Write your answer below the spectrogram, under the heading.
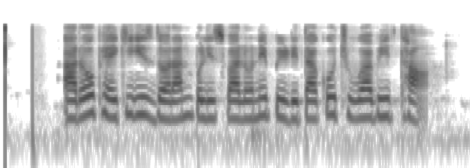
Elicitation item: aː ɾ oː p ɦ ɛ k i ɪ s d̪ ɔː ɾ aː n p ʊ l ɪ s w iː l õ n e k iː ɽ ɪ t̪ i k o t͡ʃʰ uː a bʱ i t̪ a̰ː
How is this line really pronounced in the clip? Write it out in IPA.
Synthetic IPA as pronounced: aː ɾ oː p ɦ ɛ k i ɪ s d̪ ɔː ɾ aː n p ʊ l ɪ s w aː l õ n e p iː ɽ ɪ t̪ a k o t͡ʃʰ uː a bʱ i t̪ʰ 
